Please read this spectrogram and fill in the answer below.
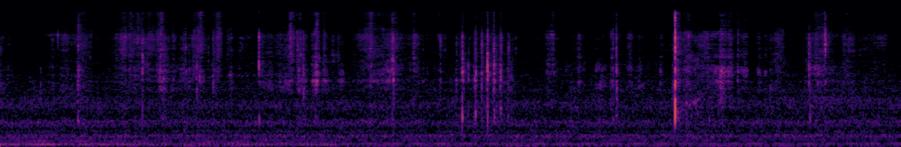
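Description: Small paperboard carton of shaving cream being handled and its tucked flaps worked open by fingers: faint scratching and rustling of old cardboard, with one sharp click a little over two-thirds of the way through.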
